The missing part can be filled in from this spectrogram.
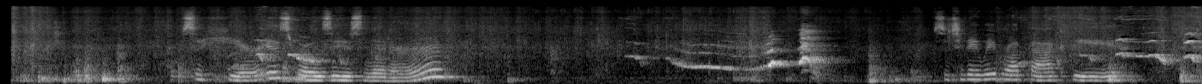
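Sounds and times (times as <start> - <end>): puppy whining: 2.1 - 3.8, 6.2 - 8.4, 10.0 - 12.0
puppy yelp: 2.2 - 3.6, 6.2 - 8.4, 10.1 - 12.0.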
